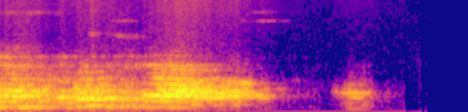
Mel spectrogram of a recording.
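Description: A man's voice, muffled by a face mask and not clear enough to make out words, for about a second and a half, with a brief sound near the end.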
